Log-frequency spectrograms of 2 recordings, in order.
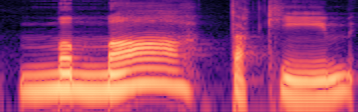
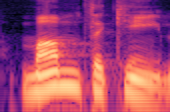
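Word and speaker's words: מַמְתַקִּים: So it's not mamatakim, it's mamtakim. That's why when you look at the transliteration over here, it's one syllable, mam, not mama.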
